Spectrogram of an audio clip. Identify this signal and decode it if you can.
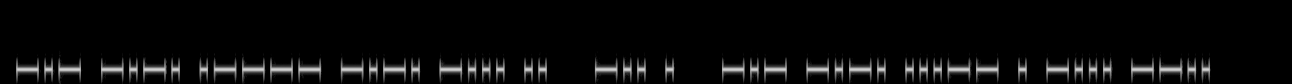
Morse code, heard as a keyed tone, about 17 wpm, 700 Hz. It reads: KC1CBI DE KC3EBZ
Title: USA Callsign DE Callsign - 6 Characters - 17wpm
